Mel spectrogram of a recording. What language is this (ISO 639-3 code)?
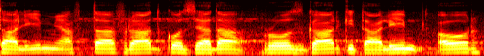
urd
